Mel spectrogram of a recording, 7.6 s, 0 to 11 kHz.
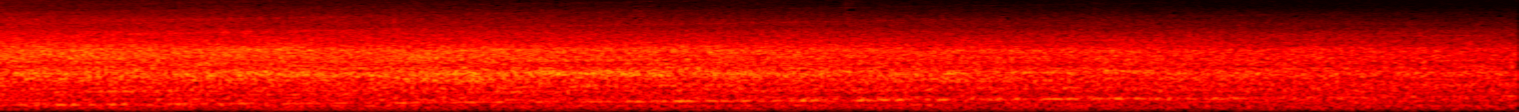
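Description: NS74 rubber-tyred metro train pulling out of the station and accelerating away: a steady running rumble with a whine that rises in pitch over the first few seconds, then slowly fades as the train recedes.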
